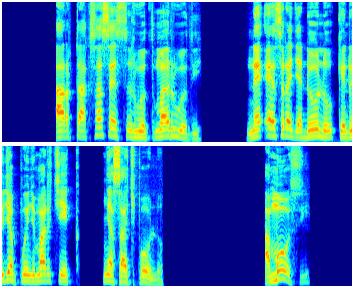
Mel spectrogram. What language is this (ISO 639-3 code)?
luo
